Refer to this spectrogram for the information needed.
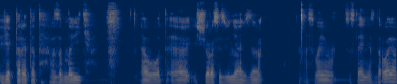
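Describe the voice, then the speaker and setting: A man's fairly low, dark, mellow voice in monotone, flat intonation at a very slow pace with long, frequent pauses. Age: 30s. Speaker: podcaster. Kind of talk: solo monologue. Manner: halting.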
